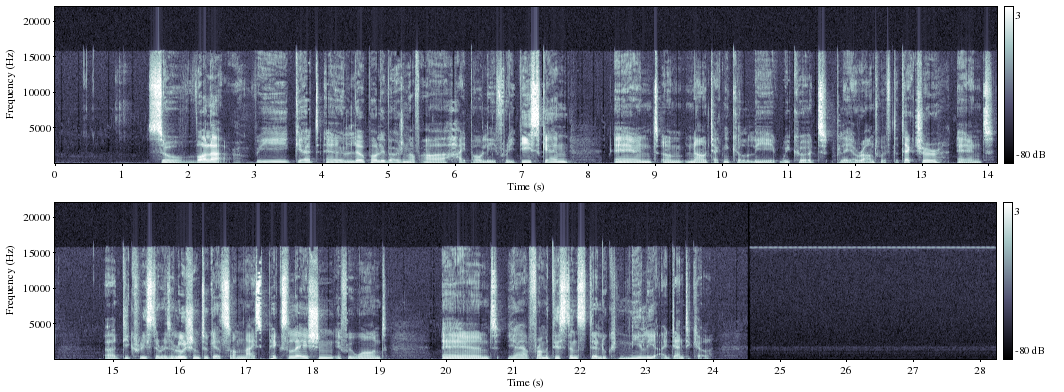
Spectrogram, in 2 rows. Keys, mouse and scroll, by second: 0.3-3.1 drag, 3.1 middle drag, 4.2-6.9 middle drag, 6.9-7.8 scroll down 2, 7.8-8.3 shift+middle drag, 8.3-9.0 scroll up 1, 9.0-14.1 shift+middle drag, 14.1-14.7 scroll up 1, 14.7-15.3 scroll up 1, 15.3-15.7 scroll down 2, 15.7-17.9 middle drag, 17.9 scroll up 2, 19.3 middle click, 20.1-20.9 scroll down 1, 20.9-22.0 shift+middle drag, 22.0-22.4 scroll down 2, 22.4-28.2 middle drag.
